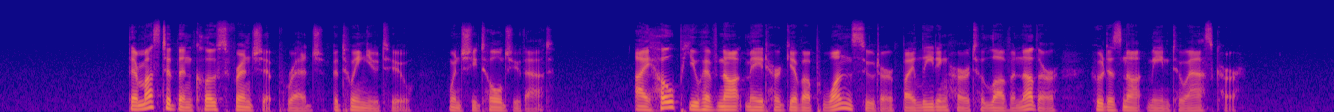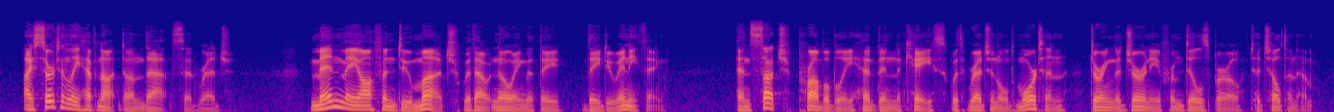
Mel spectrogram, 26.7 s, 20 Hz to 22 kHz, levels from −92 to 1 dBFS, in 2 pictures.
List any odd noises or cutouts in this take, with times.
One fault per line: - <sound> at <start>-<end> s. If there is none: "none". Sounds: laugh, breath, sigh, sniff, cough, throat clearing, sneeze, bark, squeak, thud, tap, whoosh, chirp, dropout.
none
